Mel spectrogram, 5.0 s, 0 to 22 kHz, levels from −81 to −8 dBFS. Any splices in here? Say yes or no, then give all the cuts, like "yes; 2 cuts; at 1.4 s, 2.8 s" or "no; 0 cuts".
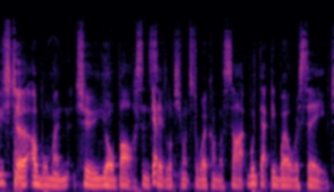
yes; 1 cut; at 2.6 s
